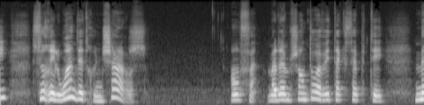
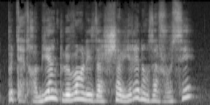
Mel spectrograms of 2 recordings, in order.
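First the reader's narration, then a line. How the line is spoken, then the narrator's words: Murmured. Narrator (French): murmura Chantot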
